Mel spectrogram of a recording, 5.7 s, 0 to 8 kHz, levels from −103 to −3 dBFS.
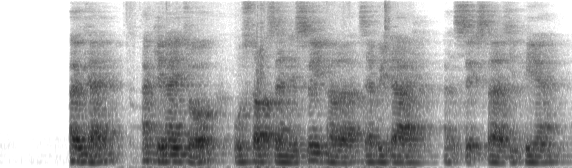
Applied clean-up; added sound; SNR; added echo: neural separator model SepFormer DNS4.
